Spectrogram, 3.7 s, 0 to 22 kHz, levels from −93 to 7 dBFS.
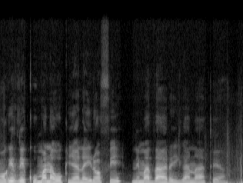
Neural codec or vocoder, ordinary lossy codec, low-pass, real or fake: none; none; 19.8 kHz; real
